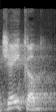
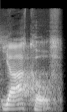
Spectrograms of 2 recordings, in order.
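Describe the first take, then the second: First: The name begins with a J sound. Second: The name begins with a Y sound. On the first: This is the English form of the name. The speaker calls it wrong. "we in the English will say Jacob" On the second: This is the Hebrew form of the name. The speaker calls it right. "it's Yaakov... It's more of a yuh sound"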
